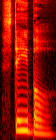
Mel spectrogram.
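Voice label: "stable", English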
